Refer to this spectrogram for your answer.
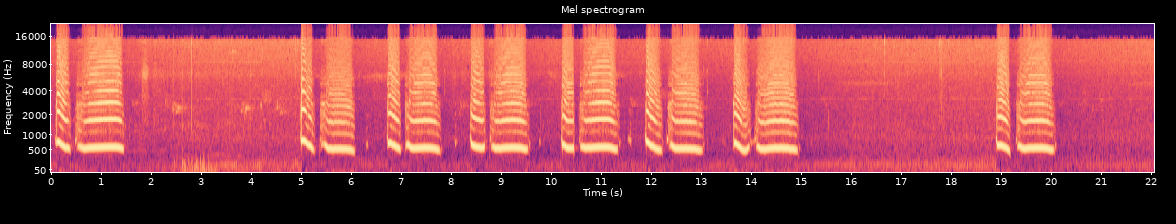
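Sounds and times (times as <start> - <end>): fruit dove hooting: 0.0 - 1.8, 5.0 - 15.1, 18.9 - 20.2.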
